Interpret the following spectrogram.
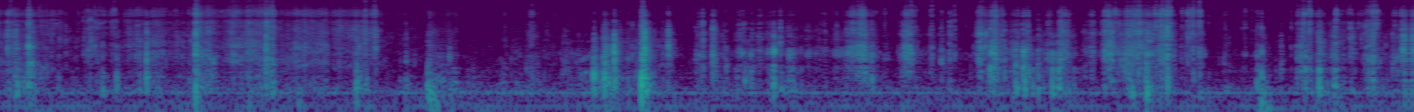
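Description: Trading-card packs and their cardboard hobby box being handled and opened: faint, irregular crinkling and tearing of pack wrappers and cardboard, with the loudest crackle about five seconds in.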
